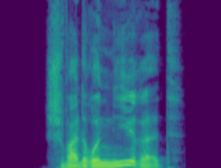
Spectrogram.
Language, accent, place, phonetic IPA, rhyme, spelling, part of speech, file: German, Germany, Berlin, [ʃvadʁoˈniːʁət], -iːʁət, schwadronieret, verb, De-schwadronieret.ogg
- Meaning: second-person plural subjunctive I of schwadronieren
